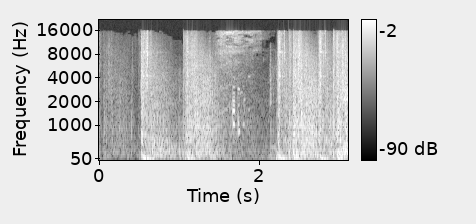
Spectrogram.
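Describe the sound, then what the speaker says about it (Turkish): Rain in the space-survival game Empyrion Galactic Survival comes in heavy, gusting bursts of broadband noise, swelling and dropping several times while the player is indoors. "Şu yağmur sesini kes artık."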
